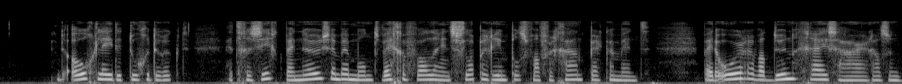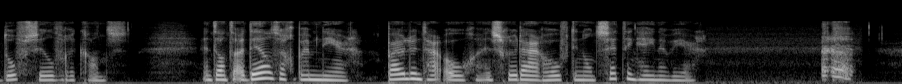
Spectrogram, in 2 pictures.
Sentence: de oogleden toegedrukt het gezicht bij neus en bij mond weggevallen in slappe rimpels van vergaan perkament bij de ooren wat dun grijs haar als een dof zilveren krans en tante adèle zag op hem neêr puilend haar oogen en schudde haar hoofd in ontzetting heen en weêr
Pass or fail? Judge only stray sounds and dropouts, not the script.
fail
